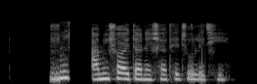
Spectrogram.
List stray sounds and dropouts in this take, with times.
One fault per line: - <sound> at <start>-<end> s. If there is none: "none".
- laugh at 0.5-0.7 s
